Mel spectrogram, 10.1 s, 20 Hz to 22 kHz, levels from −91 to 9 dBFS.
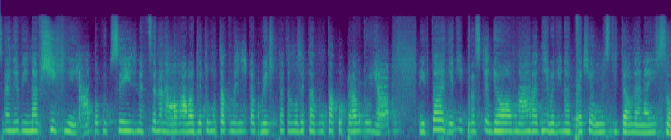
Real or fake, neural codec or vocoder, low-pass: fake; codec, 44.1 kHz, 0.9 kbps, DAC; 14.4 kHz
